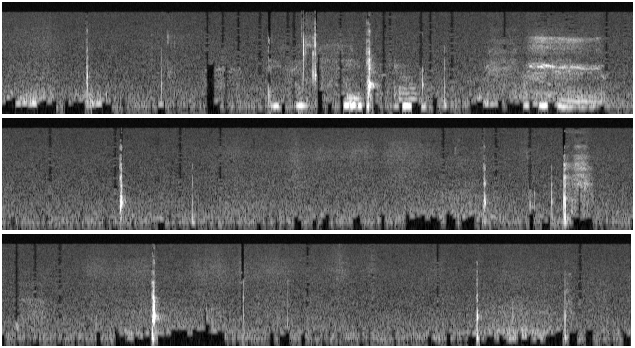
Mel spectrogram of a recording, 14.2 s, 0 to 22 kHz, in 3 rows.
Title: 20090919 - Hiccups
